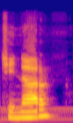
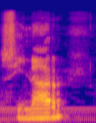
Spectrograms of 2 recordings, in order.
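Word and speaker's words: Cynar: que es chinar o sinar, como quieran pronunciarlo.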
